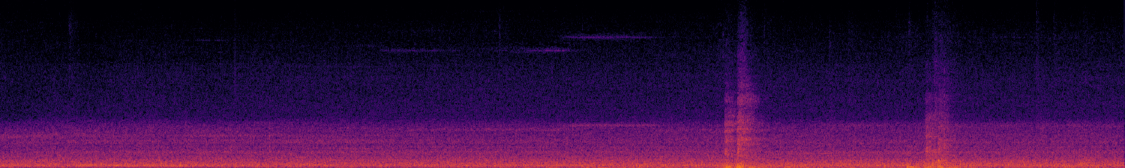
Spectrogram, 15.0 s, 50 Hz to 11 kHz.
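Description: R160 subway car pulling out of a station, heard from inside the car: a steady rumble of wheels on the rails, with two heavy clunks from the wheels on the track about ten and twelve and a half seconds in.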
